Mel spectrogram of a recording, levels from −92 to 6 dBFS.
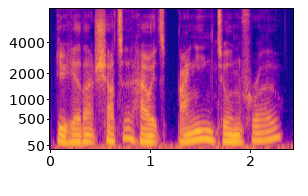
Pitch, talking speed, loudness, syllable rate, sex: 115 Hz, 270 wpm, -14 LUFS, 5.7 syllables/s, male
